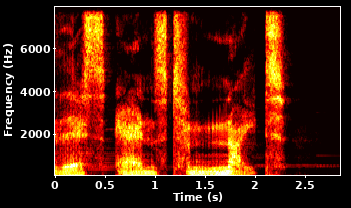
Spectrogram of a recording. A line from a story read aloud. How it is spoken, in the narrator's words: Alpha growled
